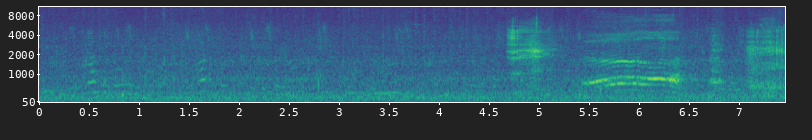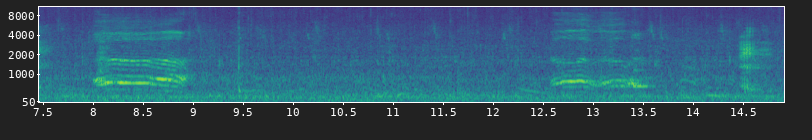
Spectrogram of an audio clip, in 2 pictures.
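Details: California sea lion pup at Higashiyama Zoo and Botanical Gardens, June 27, 2017, calling its mother while starting to climb rocks as she encourages it from behind; hoarse, harmonic bleating calls in short bursts of about a second, over a steady murmur of visitors.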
